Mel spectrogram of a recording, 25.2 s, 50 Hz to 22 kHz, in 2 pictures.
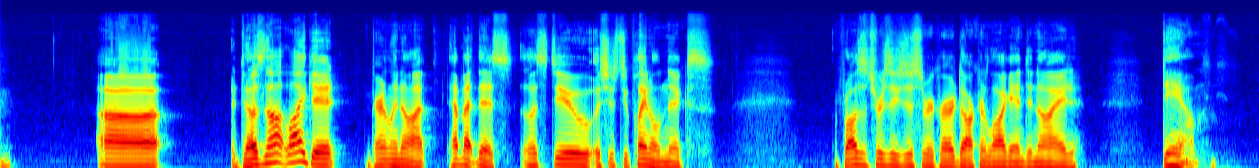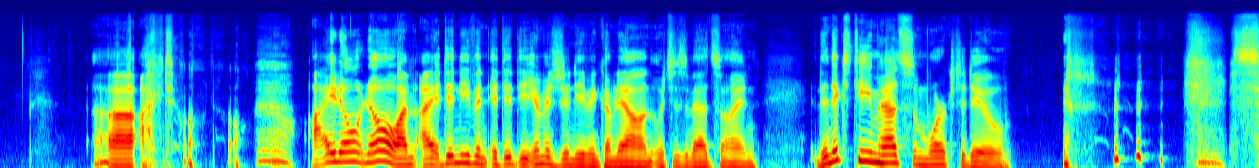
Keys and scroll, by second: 4.3 ctrl+[, 4.4 k, 4.7 shift+a, 5.3 BackSpace, 5.3 BackSpace, 5.9 Return, 13.0 ctrl+[, 13.2 k, 23.6-25.1 typing.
